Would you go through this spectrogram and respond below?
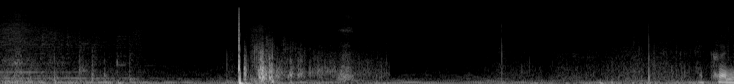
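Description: A single sharp rifle shot cracks out during a whitetail deer hunt in South Dakota grassland, a sudden loud report followed by a brief rustle, with quiet outdoor ambience around it.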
